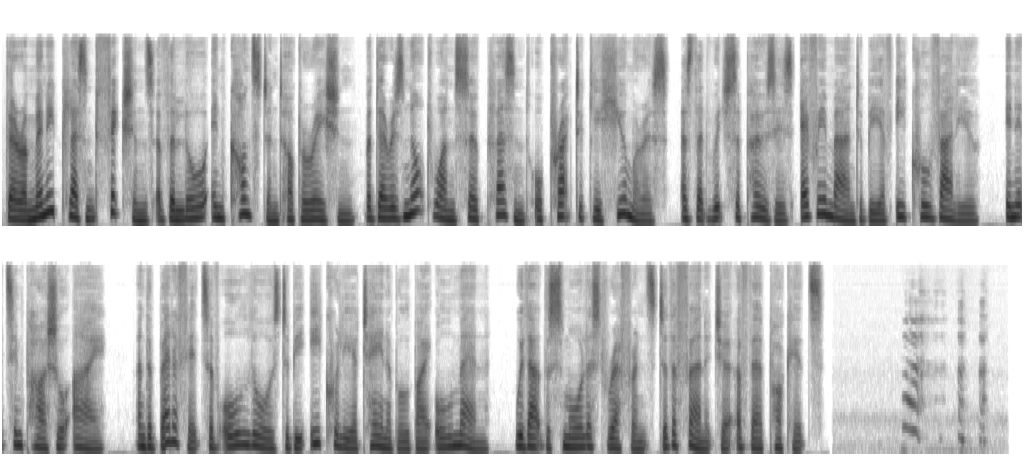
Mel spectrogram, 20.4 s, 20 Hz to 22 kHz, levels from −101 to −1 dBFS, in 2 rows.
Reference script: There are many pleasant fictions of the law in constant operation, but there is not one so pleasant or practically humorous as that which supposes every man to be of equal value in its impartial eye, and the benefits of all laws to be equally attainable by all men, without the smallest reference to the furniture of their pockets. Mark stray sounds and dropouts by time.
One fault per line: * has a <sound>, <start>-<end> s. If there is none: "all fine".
* has a laugh, 19.2-20.1 s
